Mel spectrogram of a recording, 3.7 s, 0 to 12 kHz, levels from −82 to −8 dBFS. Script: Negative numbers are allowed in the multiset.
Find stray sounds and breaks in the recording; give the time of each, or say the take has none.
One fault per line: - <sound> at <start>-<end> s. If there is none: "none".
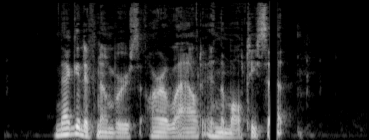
- dropout at 2.7-2.8 s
